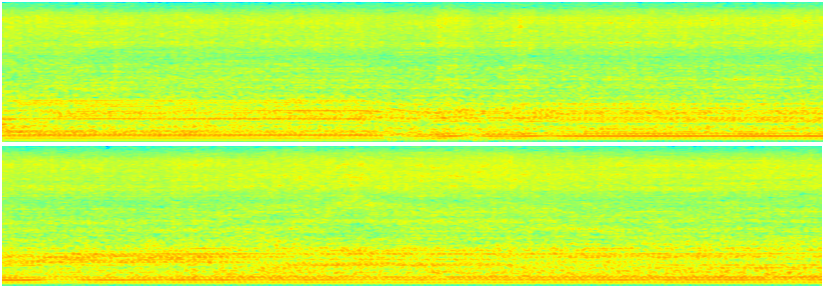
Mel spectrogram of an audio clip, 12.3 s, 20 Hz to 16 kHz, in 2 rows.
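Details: Vintage Cub Cadet 1440 just restarted after restoration and reassembly: an even, steady engine note that shifts speed about three seconds in, then settles into a smooth, regular run with no knocks. The engine is running normally.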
